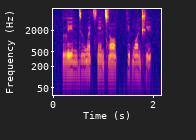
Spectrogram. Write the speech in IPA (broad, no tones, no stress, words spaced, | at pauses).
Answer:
lendɯwə̃t͡sẽ d͡zɔ̃kːɪbɔ̃d͡ʒɪ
